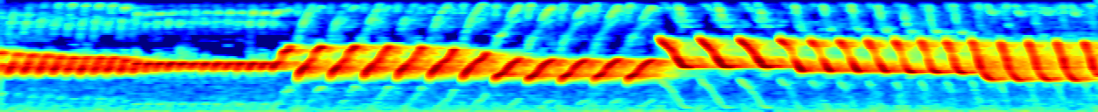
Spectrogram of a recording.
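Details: Canary song played to encourage other canaries to sing and mate: rapid rolling trills of repeated notes, high and sweet, stepping up to a higher tour midway, then shifting pitch again near the end.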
